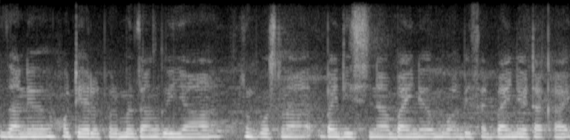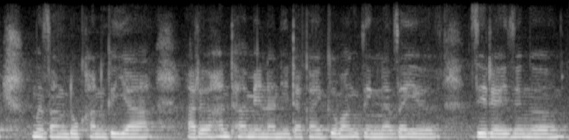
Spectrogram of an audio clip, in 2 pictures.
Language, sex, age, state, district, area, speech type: Bodo, female, 18-30, Assam, Chirang, rural, spontaneous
